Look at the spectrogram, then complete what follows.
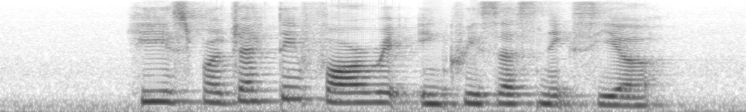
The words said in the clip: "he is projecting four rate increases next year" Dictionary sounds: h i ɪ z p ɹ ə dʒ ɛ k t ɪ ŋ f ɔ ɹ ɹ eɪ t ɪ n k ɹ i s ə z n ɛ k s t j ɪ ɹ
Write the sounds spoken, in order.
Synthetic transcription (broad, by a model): h i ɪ s p ɹ ə dʒ ɛ k t ɪ ŋ f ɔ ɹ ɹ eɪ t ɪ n k ɹ i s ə s n ɛ k s t j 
